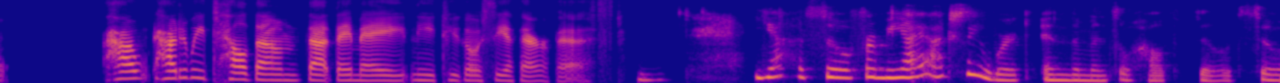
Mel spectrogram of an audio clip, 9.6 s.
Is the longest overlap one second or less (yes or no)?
yes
